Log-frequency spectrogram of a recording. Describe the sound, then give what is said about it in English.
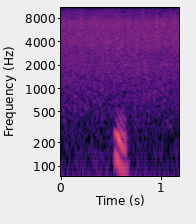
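Steady, soft rain hisses evenly throughout, with a brief low thump partway through. “The rain kind of messes it up, but it's good enough.”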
